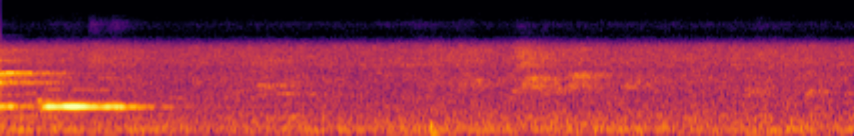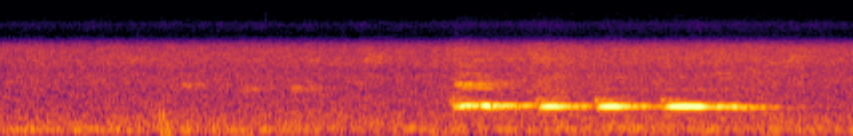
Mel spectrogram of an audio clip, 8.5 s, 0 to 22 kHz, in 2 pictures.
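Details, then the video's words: A five-month-old Anggungan in an aviary utters quick runs of four or five mellow whistled notes at the start and near the end. Other birds give soft high chirps in the quiet gap. "BURUNG ANGGUNGAN USIA 5 BULAN"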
